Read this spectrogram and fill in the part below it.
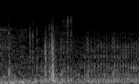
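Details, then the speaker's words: BMW 5 Series seat, thigh-support switch pressed: a short, quiet motor whir about a second long. The motor runs and sounds healthy, but the thigh support does not extend; the other side works, so this side needs fixing. "It's not coming out, but you can definitely hear the motor working."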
